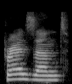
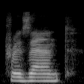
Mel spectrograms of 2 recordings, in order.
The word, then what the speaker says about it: present: the first syllable, but if it's a verb, it has to be on the second syllable like present, present, visit, visit, record, record.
